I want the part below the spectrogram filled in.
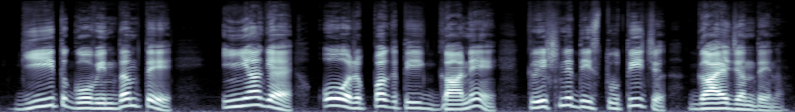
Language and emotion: Dogri, neutral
